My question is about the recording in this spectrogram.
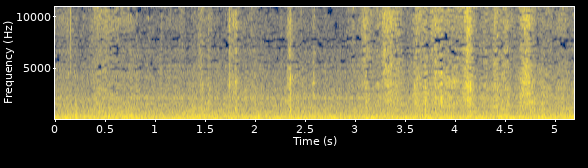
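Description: Faint crinkling and rustling of paper banknotes being handled and slid into a clear plastic zipper envelope, busiest in the second half, over a steady low hum.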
